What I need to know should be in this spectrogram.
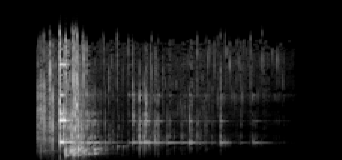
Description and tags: Ice Cubes Poured Into Drink
Ice cubes dropped into a glass of water
pour, ice, clink, cold, drink, melt, liquid, beverage, glass, crack, water, cubes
